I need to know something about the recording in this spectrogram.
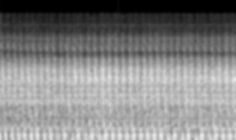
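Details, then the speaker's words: Yamaha Jupiter MX motorcycle with no compression, running rough: loud rough idle with a hard metallic knock about twice a second in step with the engine, from the connecting rod; block also damaged; connecting rod knock. "parah itu di bagian stang seher teman-teman kelotek kletek kletek kletek kletek kletek"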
